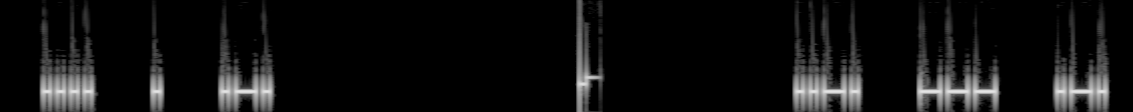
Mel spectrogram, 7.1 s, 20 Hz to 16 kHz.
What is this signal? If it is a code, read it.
Morse code, heard as a keyed tone, about 28 wpm, spaced as for 16 wpm, 700 Hz. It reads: HER FOR
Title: 3x Character Spacing - Top 100 Words - 28wpm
